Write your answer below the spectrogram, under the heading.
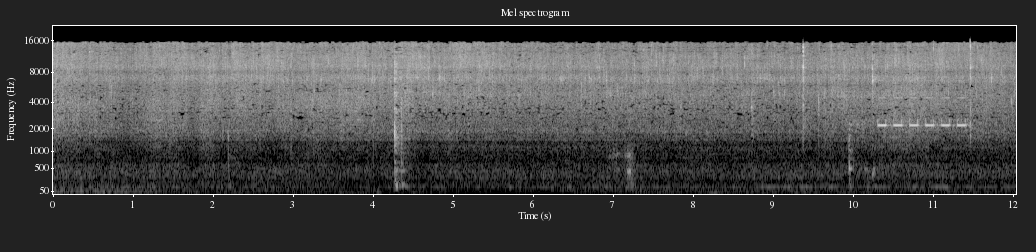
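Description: Butter sizzling steadily in a skillet as spoonfuls of ground-chicken nugget mixture fry in it, with a sharp knock about four seconds in. Near the end comes a run of six quick, high electronic beeps.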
